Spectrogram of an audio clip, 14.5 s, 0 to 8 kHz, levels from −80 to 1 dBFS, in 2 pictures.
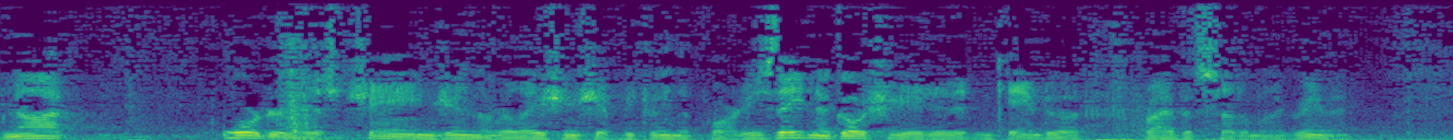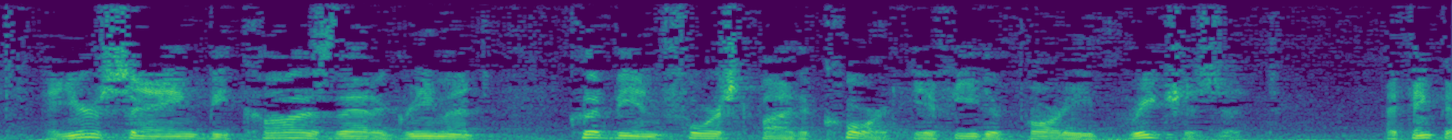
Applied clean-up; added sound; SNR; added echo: none; none; none; none.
